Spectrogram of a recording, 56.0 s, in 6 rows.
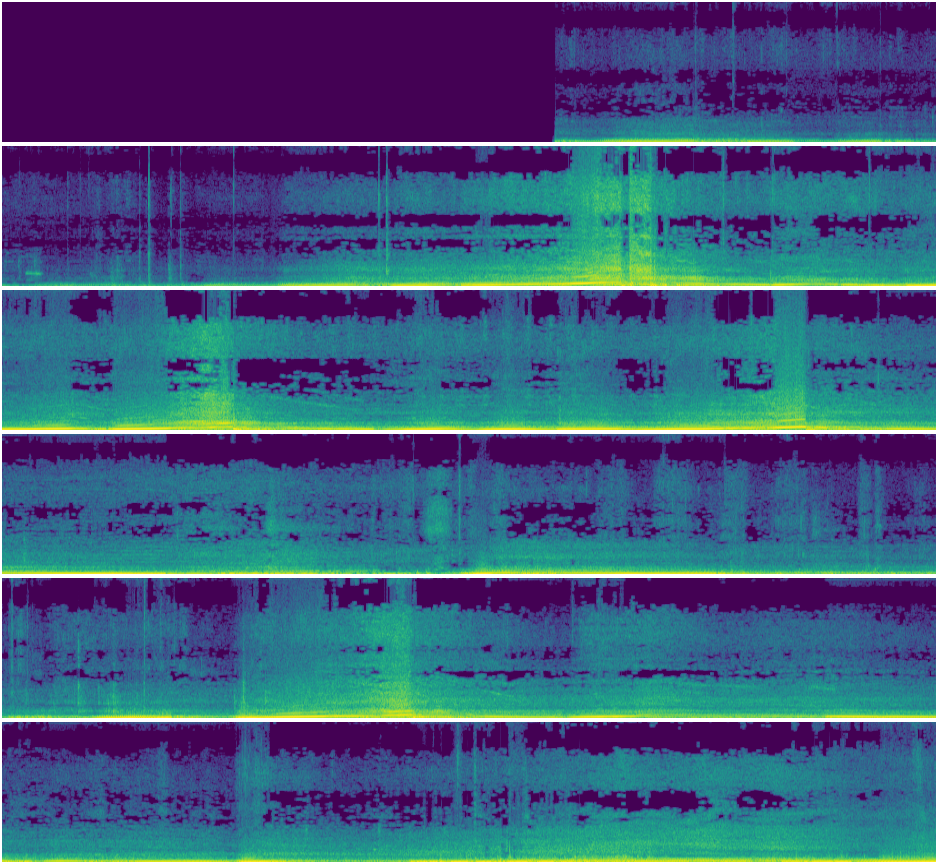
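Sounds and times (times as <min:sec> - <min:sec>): engine revving hard: 0:12.1 - 0:28.1, 0:32.6 - 0:36.0, 0:38.3 - 0:47.9, 0:48.8 - 0:49.8.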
